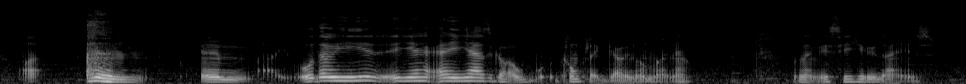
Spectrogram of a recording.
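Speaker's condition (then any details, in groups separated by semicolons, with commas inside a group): Cerebral palsy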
